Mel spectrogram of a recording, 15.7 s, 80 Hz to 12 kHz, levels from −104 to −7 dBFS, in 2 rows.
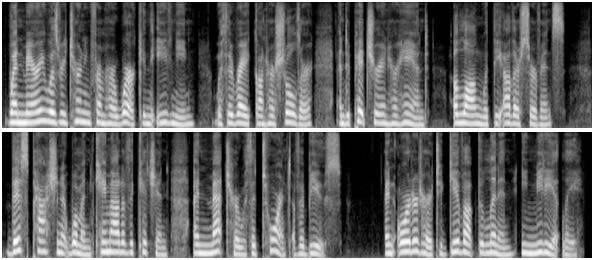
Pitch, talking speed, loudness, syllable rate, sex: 220 Hz, 200 wpm, -20 LUFS, 5.8 syllables/s, female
